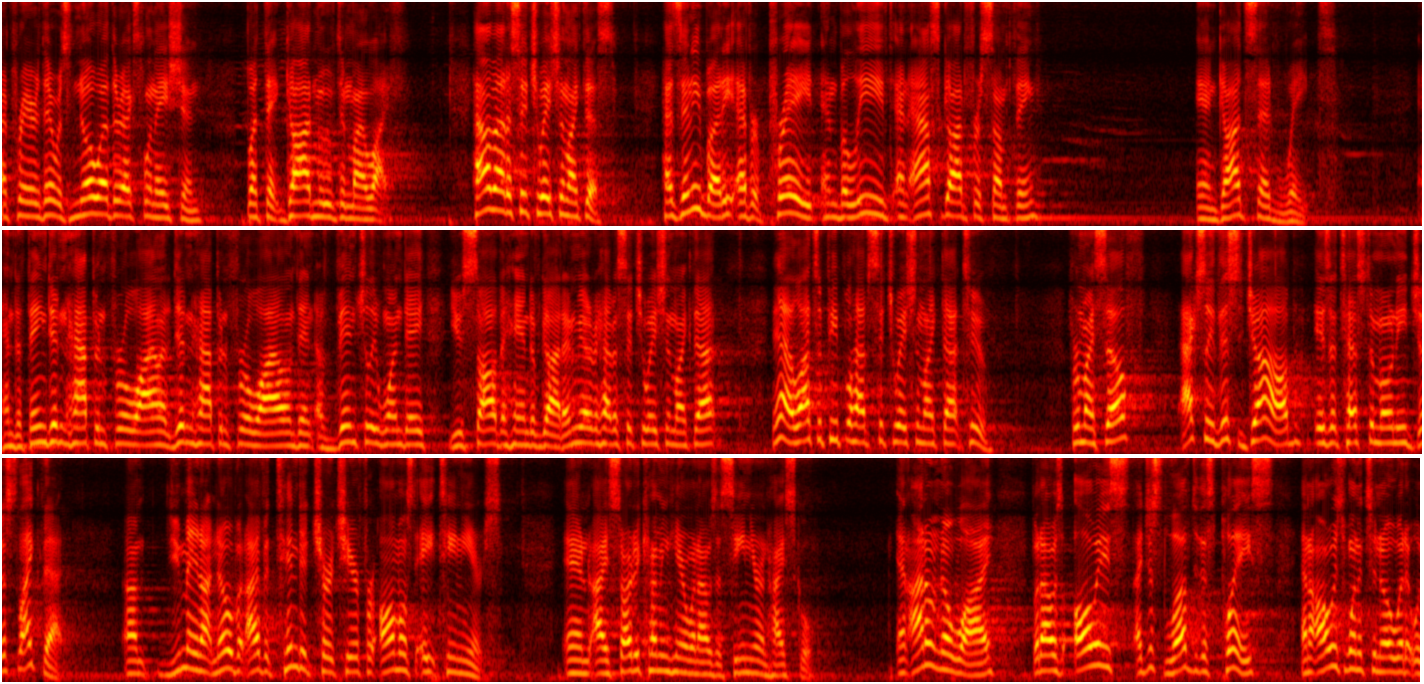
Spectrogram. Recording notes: Recorded live during our Wednesday night service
